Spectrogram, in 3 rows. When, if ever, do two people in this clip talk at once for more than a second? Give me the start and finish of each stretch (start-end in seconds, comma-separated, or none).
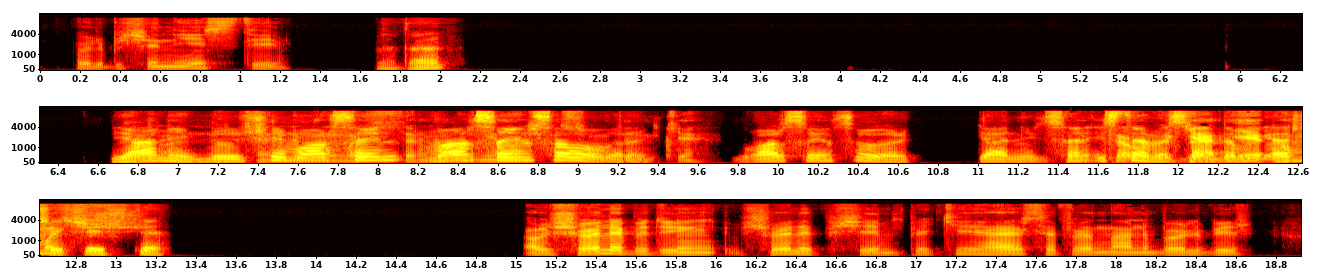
6.7-9.6, 11.5-13.2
